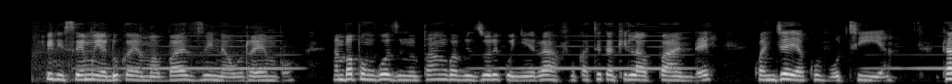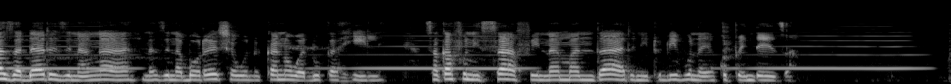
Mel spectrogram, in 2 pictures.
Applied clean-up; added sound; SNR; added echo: none; Wind instrument, woodwind instrument; 14 dB; none.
